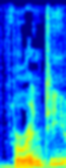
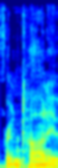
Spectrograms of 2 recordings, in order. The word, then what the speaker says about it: Frentani: at the moment, so the Ferenti or Frentani, that's, I pronounced that wrong last episode I think, Frentani, there we go.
